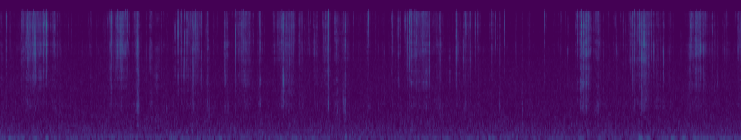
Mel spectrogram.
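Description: A small pink lump of solid, soft slime mixed with fine shredded cellophane is squeezed and pinched between fingertips and nails. It makes bursts of bright, crisp crinkling and crackling over a quiet, near-silent background, with almost no low end.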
